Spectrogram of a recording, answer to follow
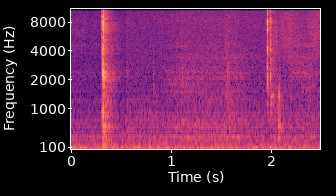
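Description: A circuit breaker being switched back on to restore power to the unit: two sharp clicks, one about a third of a second in and another near the end, over a faint low hum.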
